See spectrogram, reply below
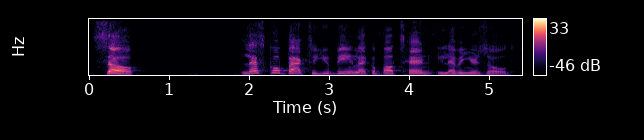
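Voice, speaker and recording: A man's voice: high voice, expressive, takes it slowly, fairly bright tone, no room sound, clean studio sound. A man hosting a casual interview, friendly and rambling, often repeating his words. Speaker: host.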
